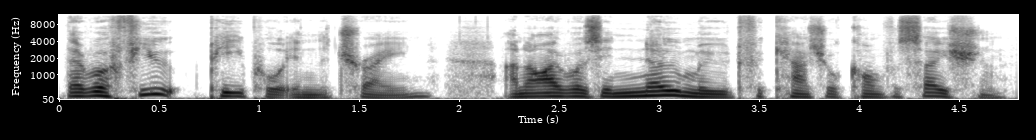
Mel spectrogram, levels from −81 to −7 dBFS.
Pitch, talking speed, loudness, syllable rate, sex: 125 Hz, 200 wpm, -17 LUFS, 5.4 syllables/s, male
